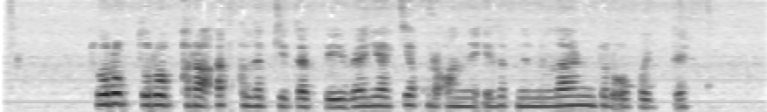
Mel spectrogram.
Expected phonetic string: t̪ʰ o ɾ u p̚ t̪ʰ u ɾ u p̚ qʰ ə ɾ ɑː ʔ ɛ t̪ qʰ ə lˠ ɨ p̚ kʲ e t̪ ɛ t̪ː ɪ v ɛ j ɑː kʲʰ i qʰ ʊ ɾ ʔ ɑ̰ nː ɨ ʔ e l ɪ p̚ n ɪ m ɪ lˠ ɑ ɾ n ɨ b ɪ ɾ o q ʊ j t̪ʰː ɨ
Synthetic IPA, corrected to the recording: t̪ʰ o ɾ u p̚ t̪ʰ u ɾ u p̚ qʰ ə ɾ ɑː ʔ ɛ t̪ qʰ ə lˠ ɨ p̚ kʲ e t̪ ɛ t̪ː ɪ v ɛ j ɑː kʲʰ i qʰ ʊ ɾ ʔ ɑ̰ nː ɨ ʔ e l ɪ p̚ n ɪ m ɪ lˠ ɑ ɾ n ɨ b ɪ ɾ o q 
